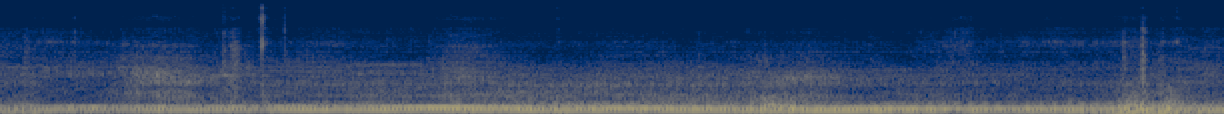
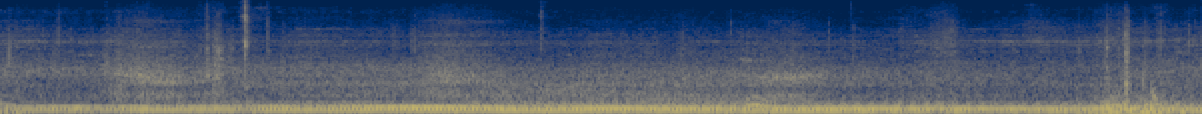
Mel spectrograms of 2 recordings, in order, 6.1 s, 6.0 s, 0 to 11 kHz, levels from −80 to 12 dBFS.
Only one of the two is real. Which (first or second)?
second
